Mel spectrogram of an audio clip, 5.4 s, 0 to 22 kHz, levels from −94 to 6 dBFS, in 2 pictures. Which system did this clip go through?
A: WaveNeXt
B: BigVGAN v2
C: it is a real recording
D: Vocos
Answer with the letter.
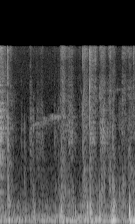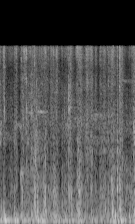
C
